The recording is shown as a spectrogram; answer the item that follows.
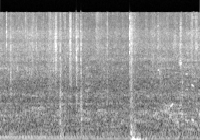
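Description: An SUV door shutting with a single thump about two and a half seconds in, over a steady low engine hum and people talking.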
